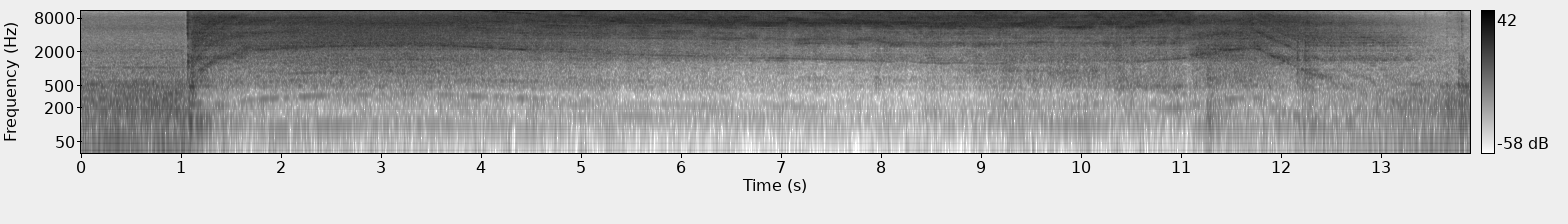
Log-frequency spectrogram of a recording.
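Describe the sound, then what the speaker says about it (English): A chop saw fitted with a framing blade whines up and bites through a PVC paver in one long, loud, continuous cut lasting about ten seconds, then spins down. "When cutting AZEK VAST pavers, you can use a traditional chop saw with a framing blade."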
